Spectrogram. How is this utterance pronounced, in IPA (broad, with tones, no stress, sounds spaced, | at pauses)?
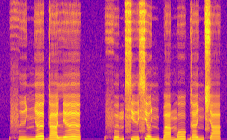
f ɨ˩ ɲ ɜ˧˥˧ ɡ a˩ lʲ ɜ˧˥˧ | f ɵ˨˩˦ m sʲ ɨ˨˩˦ sʲ ɔ˦˨ ɲ b a˨˩˦ m ɔ˧˥˧ ɡ ɜ˦˨ ɲ ɕ a˩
